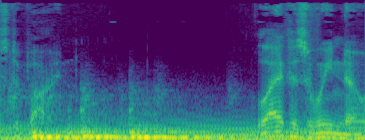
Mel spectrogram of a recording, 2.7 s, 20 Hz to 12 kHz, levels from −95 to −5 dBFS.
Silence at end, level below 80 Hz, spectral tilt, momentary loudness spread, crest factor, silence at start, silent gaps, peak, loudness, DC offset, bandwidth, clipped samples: 0 s; -24 dBFS; -7.5 dB/octave; 8 LU; 14 dB; 0 s; none; -2 dBFS; -17 LUFS; under 0.1%; 11.5 kHz; under 0.1%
